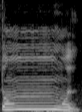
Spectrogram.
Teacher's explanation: ادغام شفوی کی تعریف: میم ساکن کے بعد دوسری میم آ جائے تو میم ساکن میں ادغام شفوی ہوگا، یعنی غنہ کریں گے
